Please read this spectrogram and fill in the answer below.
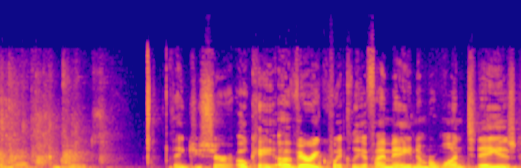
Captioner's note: applause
